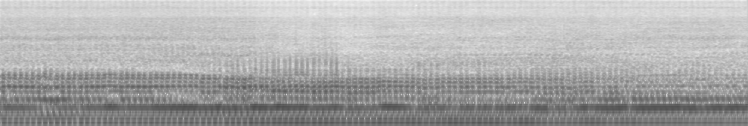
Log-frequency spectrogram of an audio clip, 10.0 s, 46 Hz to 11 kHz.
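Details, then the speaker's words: Yamaha Thunderace YZF1000 1000cc warmed up: deep, steady exhaust burble with even beat and no ticks or knocks; idles cleanly. "it sounds amazing listen to this exhaust"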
